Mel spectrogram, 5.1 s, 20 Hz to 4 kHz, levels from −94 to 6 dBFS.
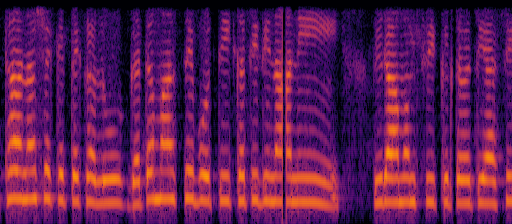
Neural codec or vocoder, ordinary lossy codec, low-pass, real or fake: none; AAC, 32 kbps; 3.6 kHz; real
